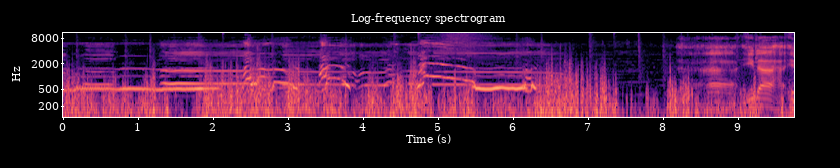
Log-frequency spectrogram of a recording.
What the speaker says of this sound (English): with those wolf-like howls, even though it's a pet, it's a wild one for butchering the lyrics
